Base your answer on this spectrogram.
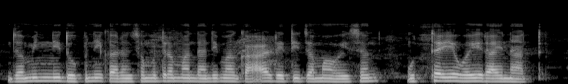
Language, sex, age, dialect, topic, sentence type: Marathi, male, 18-24, Northern Konkan, agriculture, statement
